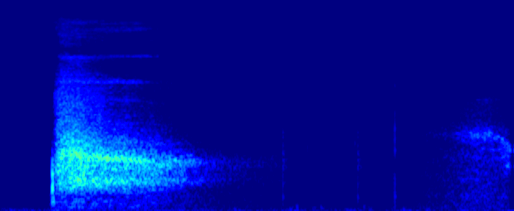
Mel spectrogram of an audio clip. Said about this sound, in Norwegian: Og så gjør vi det endnu en gang. Vi puster godt ind. Og så holder vi pusten. Og så puster vi.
